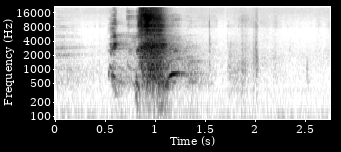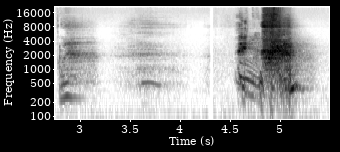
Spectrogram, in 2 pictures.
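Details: Spring allergy sneezing, suspecting pollen on a windy March day: several forceful sneezes with voiced gasps and cries between them.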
